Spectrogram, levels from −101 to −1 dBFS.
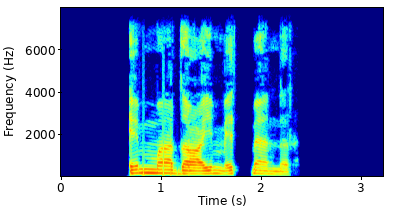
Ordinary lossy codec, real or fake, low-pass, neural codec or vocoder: Opus, 64 kbps; real; 7.2 kHz; none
